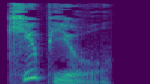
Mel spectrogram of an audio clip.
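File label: "cupule", British English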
